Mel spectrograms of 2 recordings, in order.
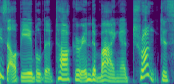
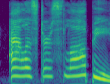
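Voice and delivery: high-pitched cry of recognition; acted high gasp of discovery; startled cry; 12 semitones higher than usual. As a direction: cry out the name in amazement. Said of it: "she cried".

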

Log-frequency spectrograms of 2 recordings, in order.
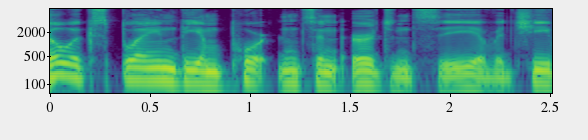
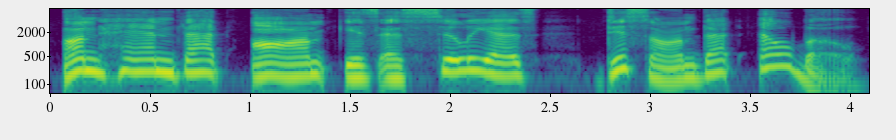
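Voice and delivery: high, prim lecturing voice; imitating Nancy; 11 semitones higher, 4 dB louder than usual. Joe mimicking sister Nancy, high and prim. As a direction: put on his sister's tone. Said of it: "She would say".

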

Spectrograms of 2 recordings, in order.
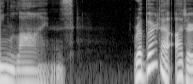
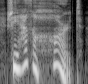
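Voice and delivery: put-on girl voice; 12 semitones higher than usual. Nancy voiced.

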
